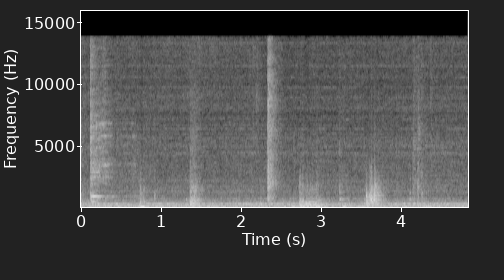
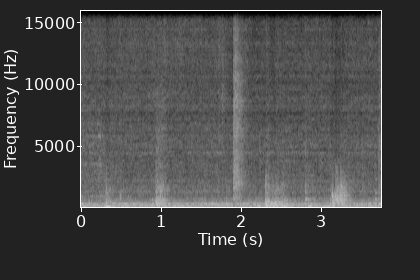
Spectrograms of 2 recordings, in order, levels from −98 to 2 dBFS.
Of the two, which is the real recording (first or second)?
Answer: first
